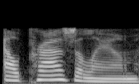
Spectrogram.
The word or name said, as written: alprazolam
